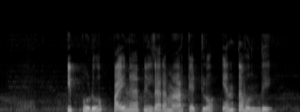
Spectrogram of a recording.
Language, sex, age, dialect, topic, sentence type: Telugu, female, 18-24, Utterandhra, agriculture, question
